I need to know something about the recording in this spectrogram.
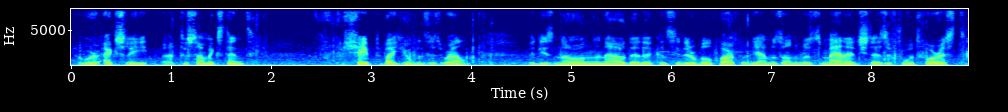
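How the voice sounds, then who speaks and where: A man speaking a reflective, unscripted monologue, thoughtful and halting as he searches for words. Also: on the low side, darkish tone. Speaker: host of a nature project podcast. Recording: outdoor city noise, wind, distant traffic. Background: faint city noise, wind, vehicles.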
